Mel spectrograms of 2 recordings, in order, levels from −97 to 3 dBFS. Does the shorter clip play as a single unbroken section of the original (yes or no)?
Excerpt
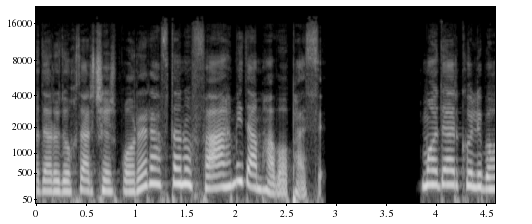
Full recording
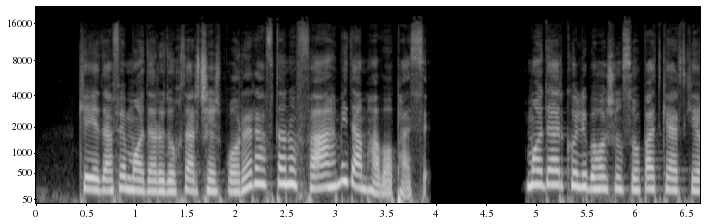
yes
